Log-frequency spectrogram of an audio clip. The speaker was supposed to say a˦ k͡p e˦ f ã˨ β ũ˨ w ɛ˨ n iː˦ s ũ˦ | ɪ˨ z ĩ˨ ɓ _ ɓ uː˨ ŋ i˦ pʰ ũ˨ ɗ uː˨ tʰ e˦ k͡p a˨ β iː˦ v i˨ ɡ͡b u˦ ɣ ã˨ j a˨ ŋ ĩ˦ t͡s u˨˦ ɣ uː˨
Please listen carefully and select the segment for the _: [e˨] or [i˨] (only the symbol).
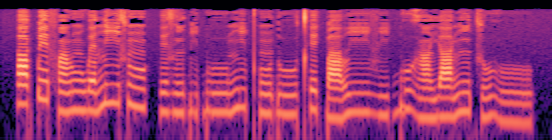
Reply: i˨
